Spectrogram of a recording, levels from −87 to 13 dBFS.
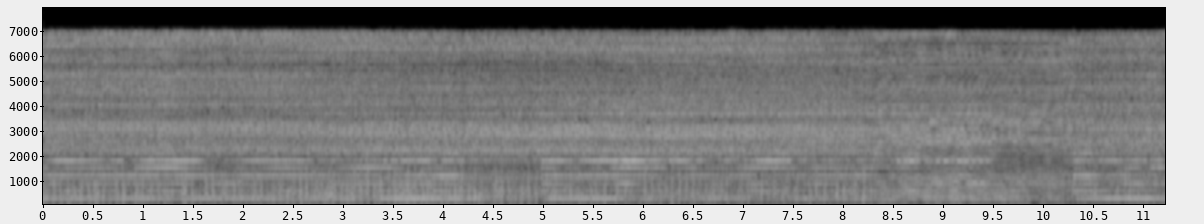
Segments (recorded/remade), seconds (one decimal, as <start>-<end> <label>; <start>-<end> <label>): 0.0-8.3 recorded; 8.3-10.2 remade; 10.2-11.2 recorded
